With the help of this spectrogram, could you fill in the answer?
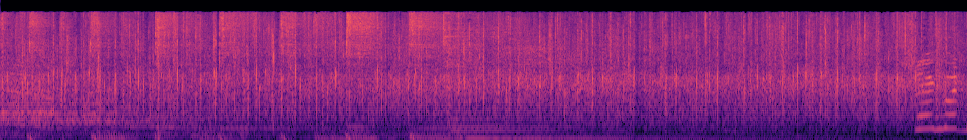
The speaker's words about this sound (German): Aber Stefan, freu dich nicht zu sehr, denn das wird jetzt noch getoppt beim Applaus für meine Kollegin Jana Wosnitzer.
